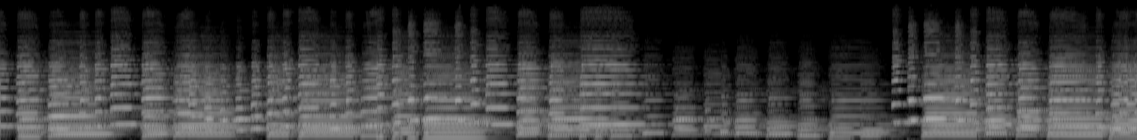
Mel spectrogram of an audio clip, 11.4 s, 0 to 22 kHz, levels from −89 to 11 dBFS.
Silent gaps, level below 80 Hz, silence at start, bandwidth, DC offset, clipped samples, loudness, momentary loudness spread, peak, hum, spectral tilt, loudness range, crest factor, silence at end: none; -74 dBFS; 0 s; 18 kHz; under 0.1%; under 0.1%; -31 LUFS; 12 LU; -14 dBFS; none; -5.5 dB/octave; 5 LU; 16 dB; 0 s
